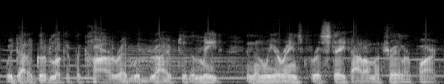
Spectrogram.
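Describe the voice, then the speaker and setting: An actor in 1950s radio drama playing a terse police sergeant who narrates and talks in a flat, clipped, matter-of-fact way. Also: male voice, a bass voice, fast. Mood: narrating. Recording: lo-fi old radio broadcast with music.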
